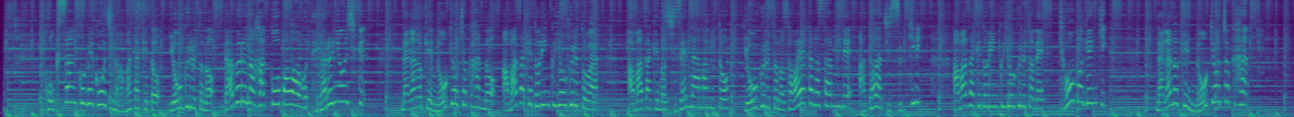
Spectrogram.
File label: radio; amazake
